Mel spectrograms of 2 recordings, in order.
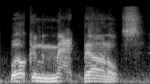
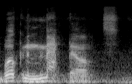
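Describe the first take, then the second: First: Slow, sassy drive-thru greeting; drive-thru attitude. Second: Slow, sassy drive-thru greeting; a little attitude. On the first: Driver mimics the drive-thru worker, slow and sassy. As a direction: drawl it like a bored cashier. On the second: Driver demonstrates the line for his chat, slow with attitude. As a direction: give it some cashier sass. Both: Shown as a demonstration. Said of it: "You gotta say it with a little attitude".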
